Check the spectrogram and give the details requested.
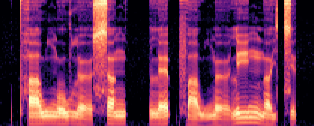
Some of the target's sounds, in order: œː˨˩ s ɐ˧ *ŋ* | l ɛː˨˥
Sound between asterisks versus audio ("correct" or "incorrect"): correct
